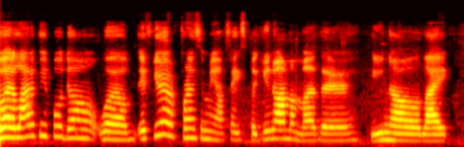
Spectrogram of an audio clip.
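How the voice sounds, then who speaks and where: A woman with a slight Southern US accent talks in a fairly high voice with hardly any pauses, lively intonation, and big swings in loudness. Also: moderate pace, very clean recording, silent background. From Jacksonville, Florida. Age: 20s. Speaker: R&B singer and entrepreneur. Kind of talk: podcast interview. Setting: live video podcast.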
